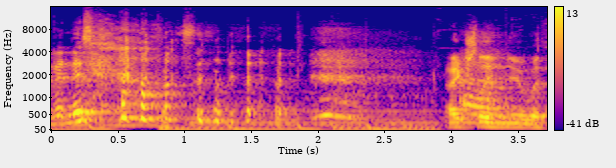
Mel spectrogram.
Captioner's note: laughing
